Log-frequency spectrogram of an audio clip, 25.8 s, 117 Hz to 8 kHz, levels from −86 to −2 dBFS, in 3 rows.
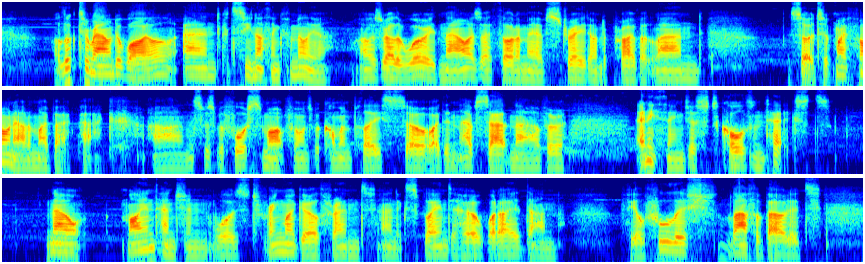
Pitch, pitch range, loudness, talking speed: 90 Hz, 85-100 Hz, -23 LUFS, 170 wpm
